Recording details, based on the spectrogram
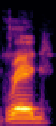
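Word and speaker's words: Graig: Well, his name's Greg, right? But the way it's spelled, everybody calls him Craig. Yeah, because it's spelled it's Greg, right? Yeah, it's Greg. But it's spelled like Craig.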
